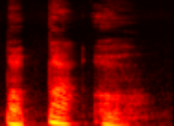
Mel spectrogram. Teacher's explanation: So looking at the accent placement we start high or we start low go high and low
